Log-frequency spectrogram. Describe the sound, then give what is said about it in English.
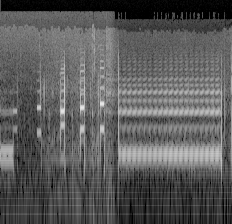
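A series of short, evenly spaced touch-tone beeps as a phone number is dialed to call a customer about her auto insurance, followed by a steady electronic ringback tone that holds for a couple of seconds. No one speaks. “But now, of course, we're going to call, and it's not really straightened out.”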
